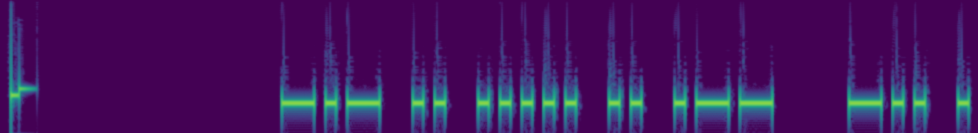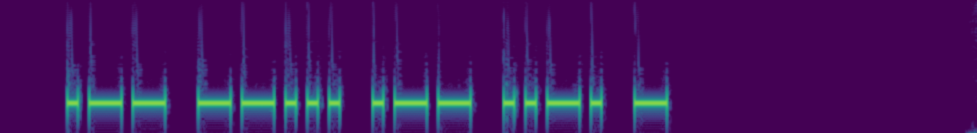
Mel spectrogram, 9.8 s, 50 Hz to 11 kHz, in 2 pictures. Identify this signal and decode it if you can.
Morse code, heard as a keyed tone, about 22 wpm, 700 Hz. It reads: KI5IW DE W7WFT
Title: USA Callsign DE Callsign 22wpm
